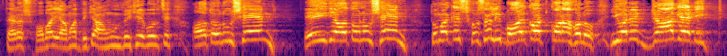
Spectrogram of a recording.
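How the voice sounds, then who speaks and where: An actor playing a tormented, desperate addict husband in an audio drama, in an anguished, halting, melodramatic manner. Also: male voice, extremely high pitch, expressive, pushed and bright, heavily acted. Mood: self-loathing. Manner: anguished, halting, repeats phrases emphatically.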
